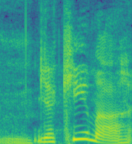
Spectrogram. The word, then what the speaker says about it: Yakima: Yeah, the fruit comes from the Yakima Valley, from the Olson Vineyard. It's Yakima, as I like to call it.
